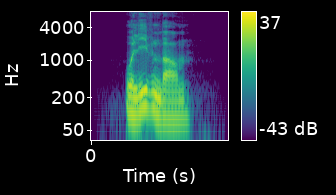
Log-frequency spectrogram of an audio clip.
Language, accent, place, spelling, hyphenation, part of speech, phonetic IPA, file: German, Germany, Berlin, Olivenbaum, Oli‧ven‧baum, noun, [oˈliːvn̩ˌbaʊ̯m], De-Olivenbaum.ogg
- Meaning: olive tree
